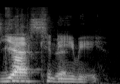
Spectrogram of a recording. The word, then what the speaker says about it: Kotkaniemi: It's Kotkaniemi. Jesper Kotkaniemi. – Where is he from? – He played for the Montreal Canadiens. – No, what country? – I have no idea. – Whatever. – Jesper Kotkaniemi.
